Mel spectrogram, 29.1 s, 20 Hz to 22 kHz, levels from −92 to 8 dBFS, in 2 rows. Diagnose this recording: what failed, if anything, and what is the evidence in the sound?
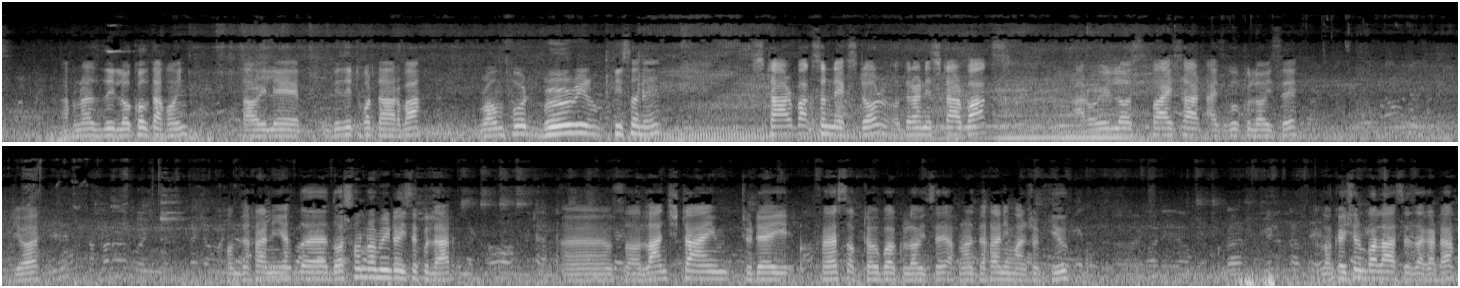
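Nothing failed in this recording, and the sound gives no evidence of any fault.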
